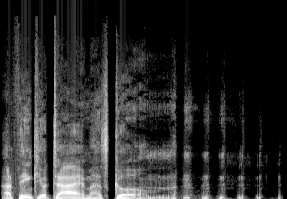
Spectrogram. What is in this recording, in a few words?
Male Troll Intro; Bwonsamdi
